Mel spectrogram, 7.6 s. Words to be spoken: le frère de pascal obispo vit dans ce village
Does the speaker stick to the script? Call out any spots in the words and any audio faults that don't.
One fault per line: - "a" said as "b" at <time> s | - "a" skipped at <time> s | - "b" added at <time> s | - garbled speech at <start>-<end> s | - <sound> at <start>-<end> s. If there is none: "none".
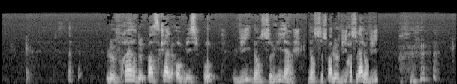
- laugh at 0.9-1.4 s
- garbled speech at 5.1-6.3 s
- laugh at 6.6-7.4 s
